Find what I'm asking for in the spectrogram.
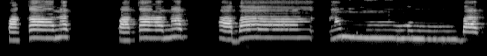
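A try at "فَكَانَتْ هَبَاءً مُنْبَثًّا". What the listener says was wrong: Ya, mumbasa, basa. Ya, tidak ada jeda ya. Kalau dia dihentikan kayak basa, seperti yang sukunnya kayak huruf ta, bukan sa ya. Kan dia tinggal harokat fathah aja, kan udah langsung di huruf sa, basa, tinggal diterusin fathahnya aja.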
